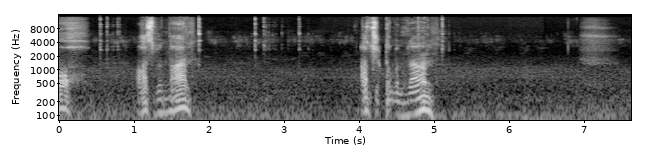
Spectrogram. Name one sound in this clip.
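Metal tongs clink against plates.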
